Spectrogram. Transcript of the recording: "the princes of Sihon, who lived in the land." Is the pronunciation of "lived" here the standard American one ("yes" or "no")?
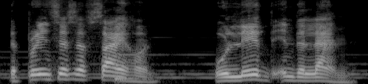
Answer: yes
